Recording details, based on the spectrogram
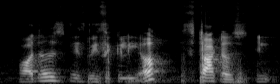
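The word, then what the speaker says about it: hors d'oeuvres: the others but the correct but the correct pronunciation is others others is basically a starters in in india we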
